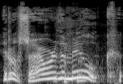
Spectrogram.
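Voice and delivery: high, slow mock warning; quoting the farmer. Replaying the farmer's line for his cohost, high and slow. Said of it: "it's just really funny the way he says it".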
